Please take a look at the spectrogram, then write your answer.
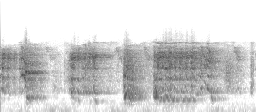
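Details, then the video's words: Giant panda giving a run of harsh, nasal bleating calls, each about a second long, with strong harmonics and short pauses between them. "Как звучит панда? What does a panda sound like?"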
